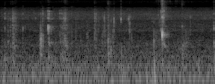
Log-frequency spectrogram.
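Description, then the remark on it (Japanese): Quiet crunching and chewing of a crisp cucumber, a few sharp bites scattered over about two seconds, with one louder snap near the end and no talking. “のバリバリキュウリ来て”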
